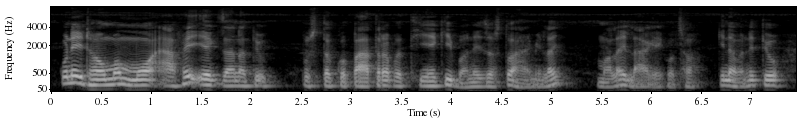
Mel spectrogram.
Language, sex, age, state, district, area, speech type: Nepali, male, 60+, West Bengal, Kalimpong, rural, spontaneous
